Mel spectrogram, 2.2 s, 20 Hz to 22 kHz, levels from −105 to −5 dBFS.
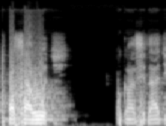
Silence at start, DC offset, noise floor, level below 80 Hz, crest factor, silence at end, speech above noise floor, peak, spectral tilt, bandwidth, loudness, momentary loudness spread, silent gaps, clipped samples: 0 s; under 0.1%; -69 dBFS; -36 dBFS; 12 dB; 0 s; 58 dB; 0 dBFS; -7 dB/octave; 7.8 kHz; -11 LUFS; 19 LU; none; 0.1%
